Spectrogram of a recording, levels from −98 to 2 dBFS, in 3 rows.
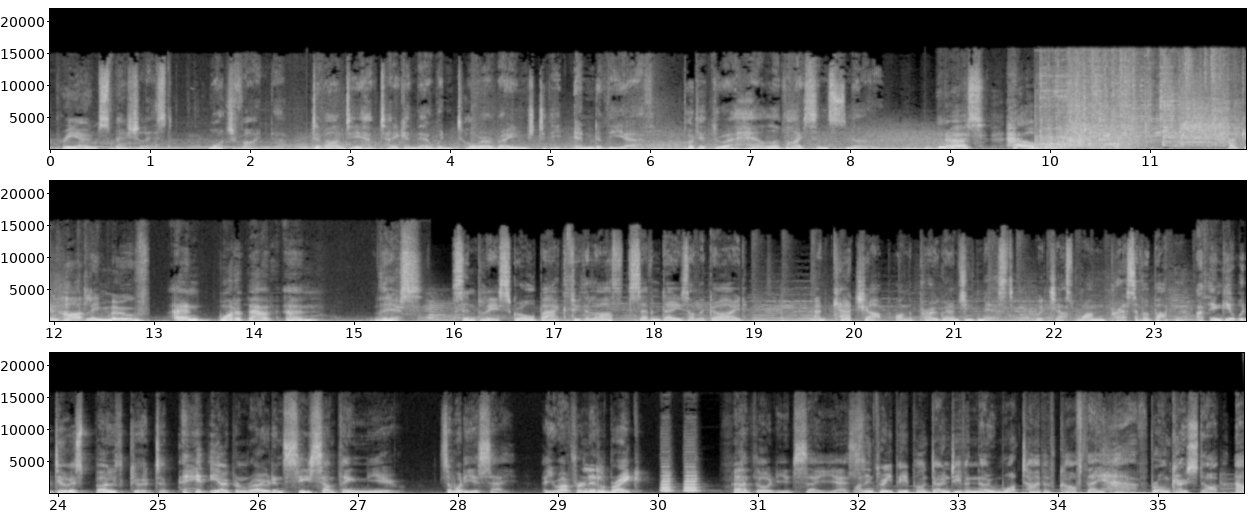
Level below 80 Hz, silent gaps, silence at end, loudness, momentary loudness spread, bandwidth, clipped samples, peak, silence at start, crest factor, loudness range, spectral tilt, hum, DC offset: -28 dBFS; none; 0 s; -18 LUFS; 8 LU; 16 kHz; under 0.1%; -4 dBFS; 0 s; 14 dB; 5 LU; -4.5 dB/octave; none; under 0.1%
